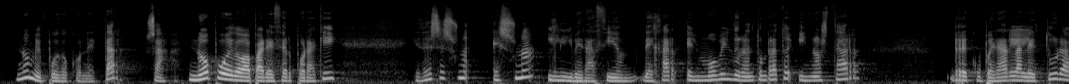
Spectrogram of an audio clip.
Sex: female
